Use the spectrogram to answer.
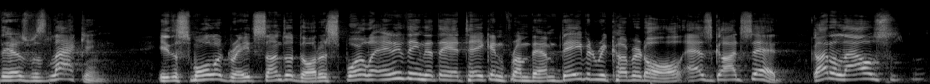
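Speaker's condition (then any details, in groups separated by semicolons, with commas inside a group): No condition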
